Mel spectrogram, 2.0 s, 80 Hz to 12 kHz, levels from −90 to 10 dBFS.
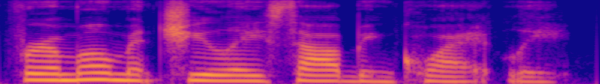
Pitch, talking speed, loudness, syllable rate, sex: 215 Hz, 210 wpm, -16 LUFS, 5.2 syllables/s, female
